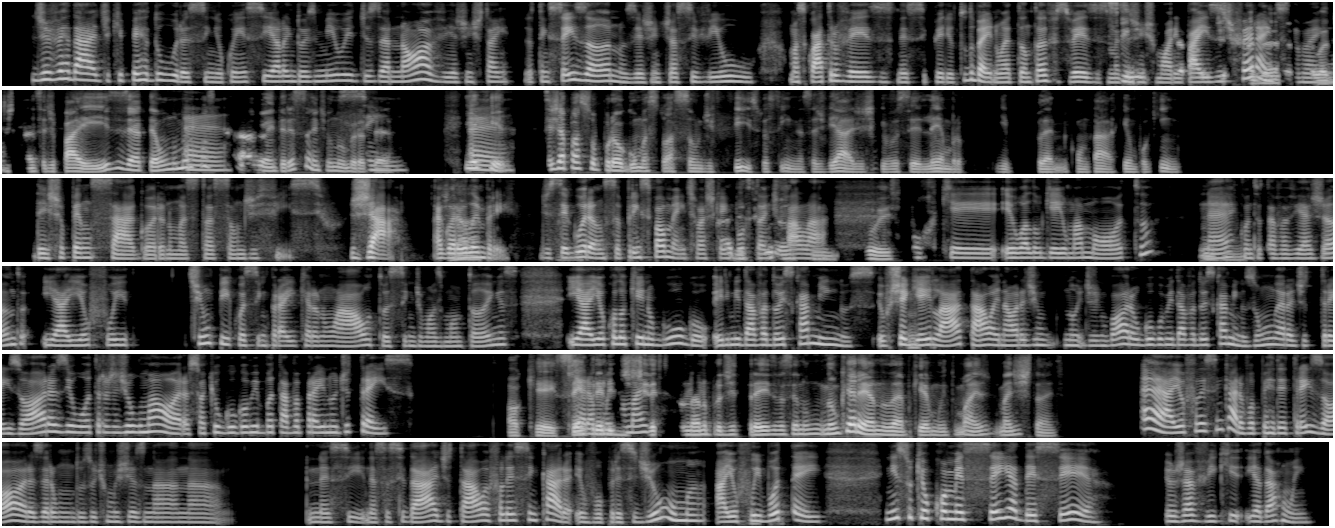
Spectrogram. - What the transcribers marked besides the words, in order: tapping
- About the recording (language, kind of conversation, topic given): Portuguese, podcast, Quais dicas você daria para viajar sozinho com segurança?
